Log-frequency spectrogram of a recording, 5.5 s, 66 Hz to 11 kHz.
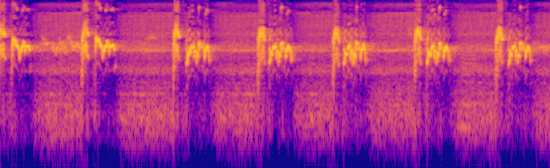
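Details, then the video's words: Sooty-headed bulbul song played as a lure to stimulate silent birds. Short bright chirpy phrases repeat about every 0.8 seconds, each a sharp upward note followed by a bubbly twitter, over a steady background hum. "Pancingan burung kutilang macet"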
